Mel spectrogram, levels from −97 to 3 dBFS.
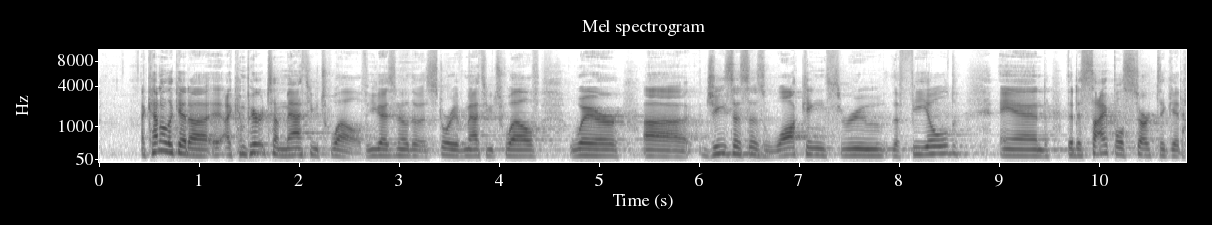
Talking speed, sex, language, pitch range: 190 wpm, male, English, 145-180 Hz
